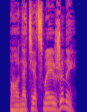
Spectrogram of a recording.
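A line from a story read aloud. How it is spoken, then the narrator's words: Younger man exclaiming. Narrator (Russian): воскликнул младший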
